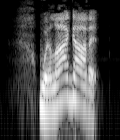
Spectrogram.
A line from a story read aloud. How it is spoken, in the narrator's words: I snapped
